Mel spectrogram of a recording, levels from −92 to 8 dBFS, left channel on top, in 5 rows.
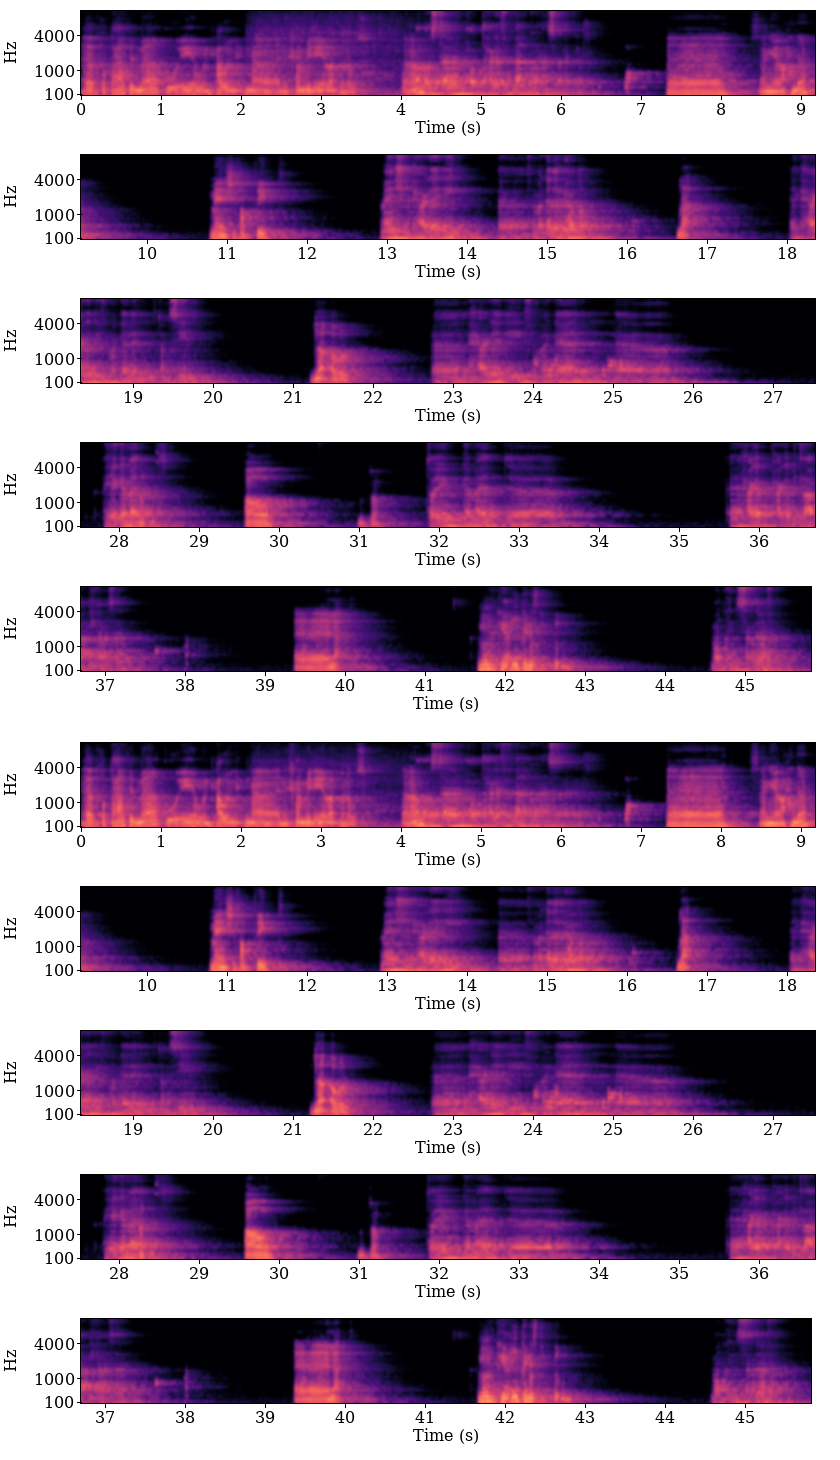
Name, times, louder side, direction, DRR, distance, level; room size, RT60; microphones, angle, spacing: voice 1, 0.0-3.6 4.0-4.3 6.8-6.9 7.3-8.1 8.5-9.1 10.8-11.6 16.6-16.8 21.2-21.7 24.1-24.3 24.9-25.0 29.6-30.0 31.0-31.3 39.4-40.0 41.7-42.9, right 2 dB, 25° right, 8 dB, 0.3 m, -21 dB
Sink (filling or washing), 2.0-4.8, left 1 dB, 75° left, 1.6 m, -45 dB
voice 2, 4.2-6.3 12.9-13.9 14.4-15.5 18.0-19.8 22.7-25.8 27.8-28.4 31.8-33.5 35.6-37.3 41.7-42.2 44.6-45.3, equal, 20° left, -1 dB, 2.2 m, -27 dB
13.0 x 9.3 x 6.2 m, 1.3 s
head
